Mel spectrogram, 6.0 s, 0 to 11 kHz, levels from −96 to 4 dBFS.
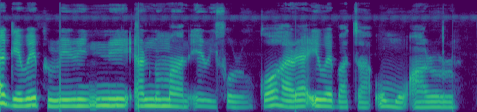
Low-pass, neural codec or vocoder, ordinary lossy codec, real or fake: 9.9 kHz; vocoder, 48 kHz, 128 mel bands, Vocos; none; fake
